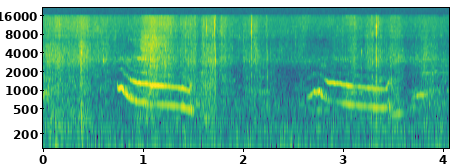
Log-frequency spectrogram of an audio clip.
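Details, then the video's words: Two drawn-out falling meows about two seconds apart from stray cats visiting to eat, born to the same mother in 2023; a woman's voice calls them inside, with low background hum. "길고양이, 멸치,stray cats, black cats"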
